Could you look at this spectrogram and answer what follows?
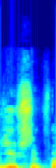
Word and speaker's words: Yousaf: He would say it's Humza Yousaf. I just pronounced it differently.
